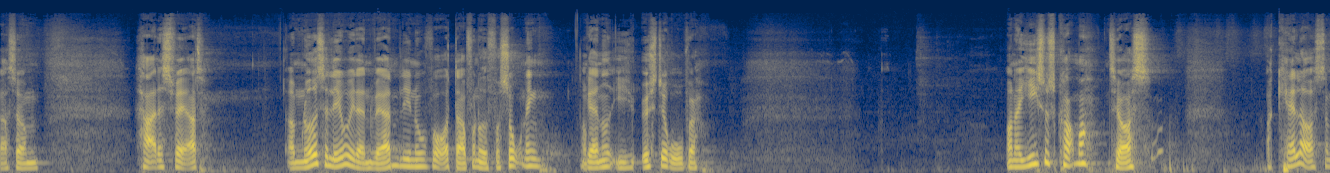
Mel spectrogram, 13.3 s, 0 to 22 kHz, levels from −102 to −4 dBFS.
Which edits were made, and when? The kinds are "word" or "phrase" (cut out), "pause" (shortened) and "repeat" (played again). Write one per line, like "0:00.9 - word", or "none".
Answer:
0:04.7 - word
0:05.9 - word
